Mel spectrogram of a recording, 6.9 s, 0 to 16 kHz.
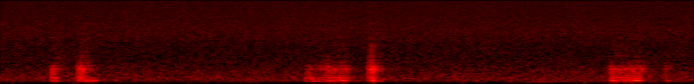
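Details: Soft, irregular snorting snores from a sleeping dog in a quiet room, about 20 a minute; ordinary snoring.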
